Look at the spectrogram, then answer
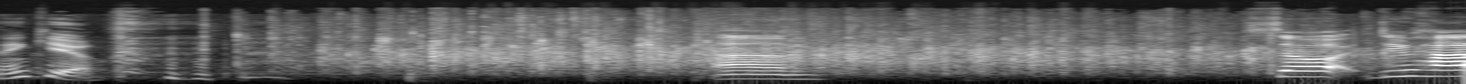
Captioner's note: applause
